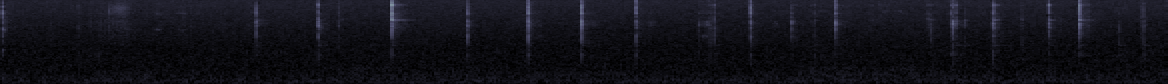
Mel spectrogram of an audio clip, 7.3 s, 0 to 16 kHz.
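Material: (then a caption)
Metal. Long nails tap and scratch along a slim, shiny metal pen-like tube held in both hands. About 17 sharp, bright clicks ring out one by one, each dying away almost instantly over a quiet, steady hiss.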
